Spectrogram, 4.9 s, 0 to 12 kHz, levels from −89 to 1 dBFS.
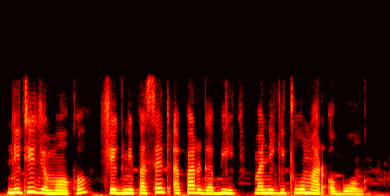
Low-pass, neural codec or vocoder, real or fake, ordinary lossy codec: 7.2 kHz; codec, 16 kHz, 6 kbps, DAC; fake; none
